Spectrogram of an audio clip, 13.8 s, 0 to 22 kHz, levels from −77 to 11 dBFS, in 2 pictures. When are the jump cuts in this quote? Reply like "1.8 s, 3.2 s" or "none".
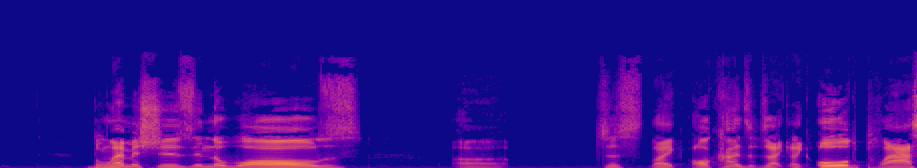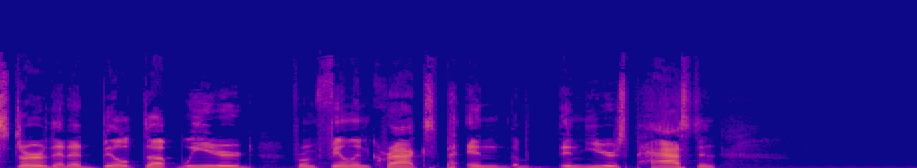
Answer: none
